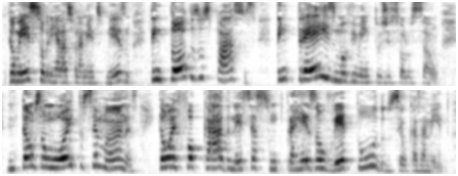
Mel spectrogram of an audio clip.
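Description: A woman's voice: high-pitched, expressive, moderate pace, hardly any pauses. A woman speaks as a therapist in a casual monologue to her followers. She explains things in a chatty way and often checks in with her listeners.

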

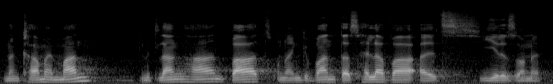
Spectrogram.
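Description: In a large, reverberant room, a late-teen Iranian man tells the story of his faith with sincerity, often starting sentences over. He speaks at a normal speed in a lowish voice with fairly even intonation.

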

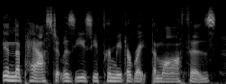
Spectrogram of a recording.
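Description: A woman's voice: sits low, fast talker, creaky, no room sound, clean studio sound. A woman with a Minnesota accent chatting casually and candidly as a podcast guest. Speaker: podcast co-host appearing as guest. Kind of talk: casual interview chat.

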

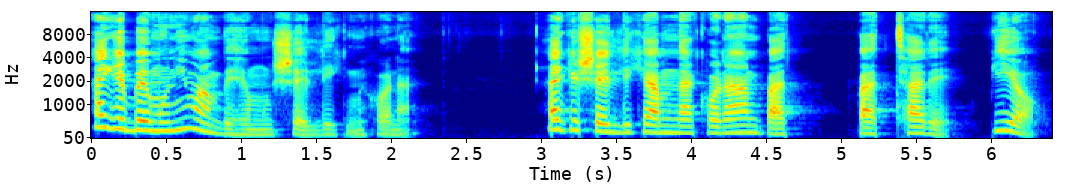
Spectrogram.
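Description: A woman voicing a desperate young Frenchwoman, a captive who urges a friend to escape in hushed, pressing tones, in an audiobook. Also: medium pitch, very animated, creaky. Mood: pleading. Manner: urgent, hushed pleading.

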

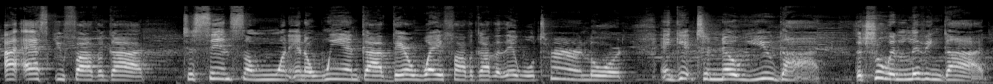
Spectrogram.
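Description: A woman leads prayer as a preacher, her slightly high voice measured in pace and fairly even in intonation. She is fervent and commanding, calling on God again and again between phrases, with music underneath.

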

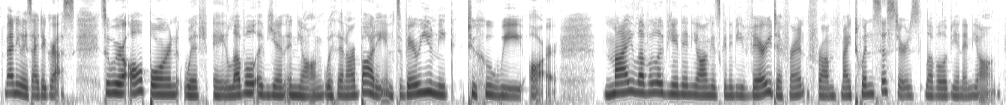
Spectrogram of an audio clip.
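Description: A woman in her twenties talks through her podcast in an earnest, chatty way, often doubling words as she restarts a thought. Her pitch sits in a middle range for a woman. The sound is dry and close to the mic, with no room in it. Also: fairly even intonation, normal speed, darkish tone, dry recording. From United States. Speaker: podcast host. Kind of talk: casual solo podcast talk.

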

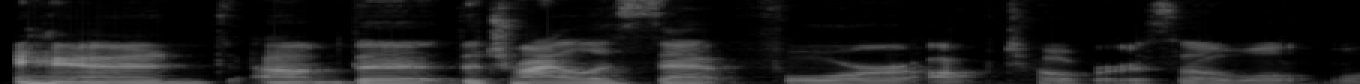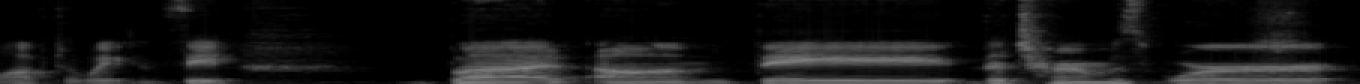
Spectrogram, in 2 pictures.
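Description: A man's voice: low-pitched, takes it slowly, pushed and bright. A man co-hosting a podcast, recounting celebrity gossip in casual chat, laughing and saying "um" as he goes. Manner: laughs while telling, trails off with "um". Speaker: podcast co-host.

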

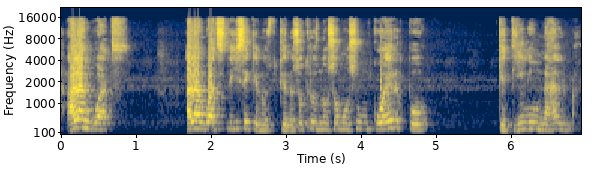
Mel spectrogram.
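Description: A speaker gives a reflective spiritual monologue. The delivery is slow, with repeated phrases and frequent pauses and restarts. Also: medium pitch, fairly even intonation.

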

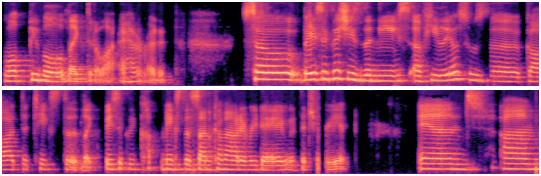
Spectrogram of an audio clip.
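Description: A woman's voice: on the low side, gravelly, darkish tone. A woman with a Spanish accent casually retelling an old myth in a rambling, unsure way, full of "like" and restarts.

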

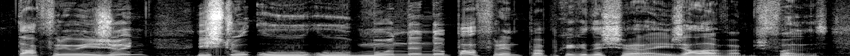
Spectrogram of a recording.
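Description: A man's voice: high-pitched, wildly swooping pitch, fast, dark tone, no echo, studio quality. A young man with a European Portuguese accent hosting a podcast, talking in a casual, profane, joking ramble that wanders off topic. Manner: profane, jokey, digressive. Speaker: podcast host. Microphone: mic slipping away from the mouth at times.

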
